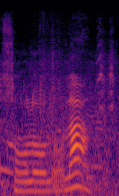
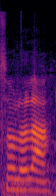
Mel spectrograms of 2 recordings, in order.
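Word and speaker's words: Sololá: And then Saturday we went and took a trip to another little town called Sololola. Is that how you say it? Solola. It's called Solola, and it's like 20 minutes on a chicken bus.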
